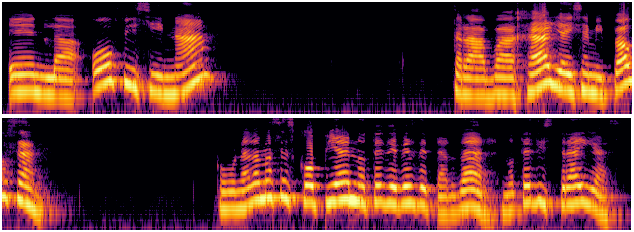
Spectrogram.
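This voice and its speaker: Slow, patient woman teacher dictating. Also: on the high side, animated. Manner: dictates word by word with long pauses, patient and encouraging. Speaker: primary school teacher. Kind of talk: slow dictation lesson for young children.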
